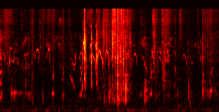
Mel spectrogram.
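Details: Several Indian grey francolin (gora teetar) chicks peep in high, wavering notes, some bending up and down, partly covered by a loud burst of rustling noise in the middle of the short clip.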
